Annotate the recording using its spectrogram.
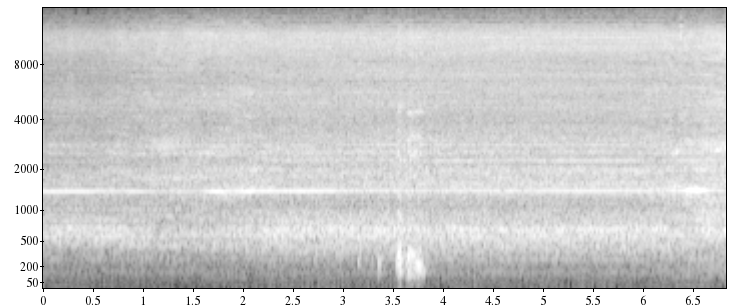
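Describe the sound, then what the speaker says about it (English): A heat tool blows a steady, close airy roar over etched foil lying on a cheese board, holding level throughout, with a brief faint knock partway through. "time for the trusty cheese board and my heat tool"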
